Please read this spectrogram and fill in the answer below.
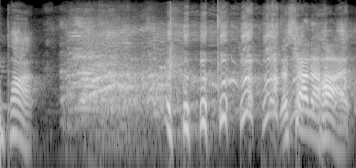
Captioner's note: laughter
